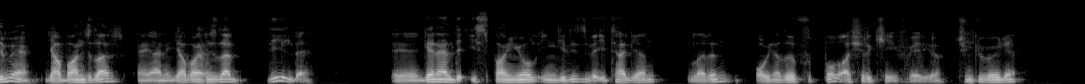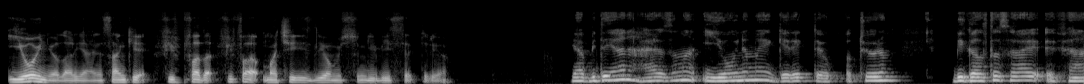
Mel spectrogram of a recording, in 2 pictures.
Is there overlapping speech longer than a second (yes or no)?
no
